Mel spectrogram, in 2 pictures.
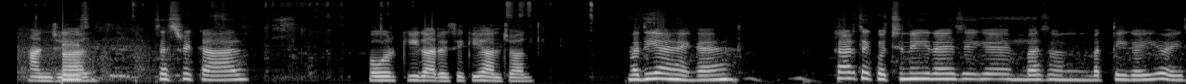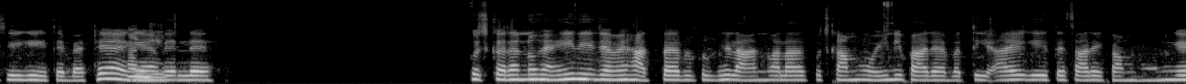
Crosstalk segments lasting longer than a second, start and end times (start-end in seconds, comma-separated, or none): none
